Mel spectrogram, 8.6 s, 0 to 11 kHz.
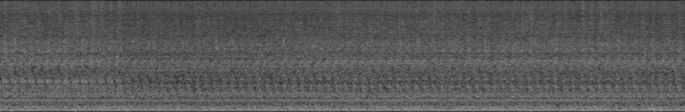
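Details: Cold V8 idle on a 2010 Toyota Tundra with 165k miles and 5,500-mile oil changes all its life: a fast, uneven light rattle of about three a second over a steady engine note, possibly timing chain slap.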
